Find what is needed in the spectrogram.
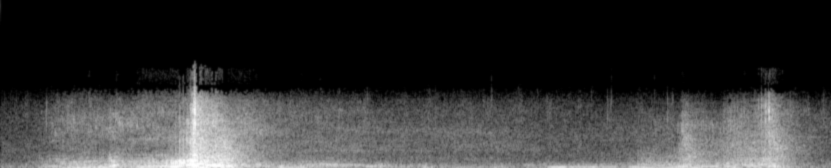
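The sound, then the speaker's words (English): A very loud car drives past on Millbank heading toward Parliament Square, its engine note climbing and swelling to a roar before fading, then another rising engine swell follows later. “Very loud car going up Millbank towards Parliament Square.”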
